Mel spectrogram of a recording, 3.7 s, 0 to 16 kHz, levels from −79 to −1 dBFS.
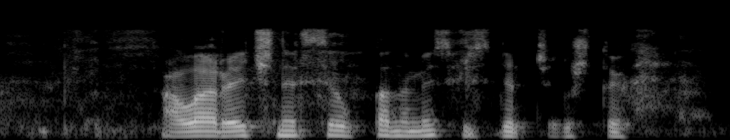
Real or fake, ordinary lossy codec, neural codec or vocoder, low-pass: fake; MP3, 64 kbps; codec, 16 kHz, 8 kbps, FunCodec, trained on LibriTTS, 25 frames a second; 7.2 kHz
